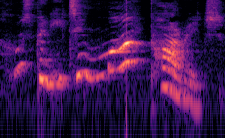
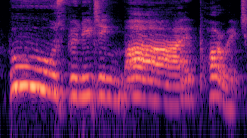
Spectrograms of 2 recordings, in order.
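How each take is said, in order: First: It is said in a lighter, motherly voice. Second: It is said in a deep, big voice. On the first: The mother bear is speaking. "in a Mummy's voice" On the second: The father bear is speaking. "Daddy says in a deep voice"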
